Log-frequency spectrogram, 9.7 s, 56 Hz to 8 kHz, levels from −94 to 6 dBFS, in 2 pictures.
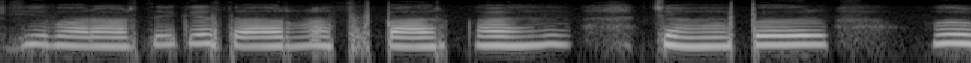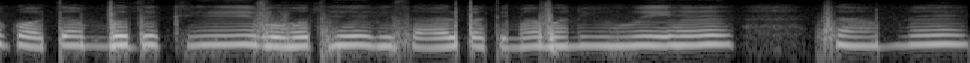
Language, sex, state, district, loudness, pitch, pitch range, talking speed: Hindi, female, Uttar Pradesh, Varanasi, -31 LUFS, 230 Hz, 215-245 Hz, 125 wpm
